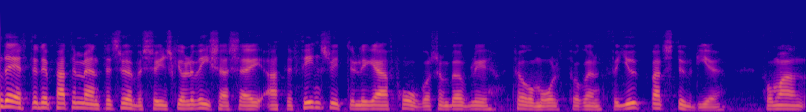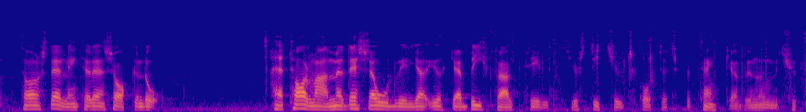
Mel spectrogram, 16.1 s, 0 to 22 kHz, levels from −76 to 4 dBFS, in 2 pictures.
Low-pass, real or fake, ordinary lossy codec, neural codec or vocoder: 7.2 kHz; fake; none; codec, 16 kHz, 4 kbps, X-Codec, WavLM features, trained on Multilingual LibriSpeech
